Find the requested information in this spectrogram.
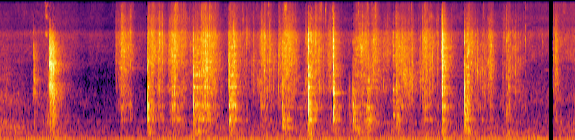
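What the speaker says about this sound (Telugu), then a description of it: "జీలకర్ర మెంతులు ఫ్రై అయిన తర్వాత ఎండుమిర్చి వేసుకోవాలి." Dried red chillies frying in hot oil with cumin and fenugreek, giving a close, steady sizzle broken by repeated stirring scrapes and light clinks of a utensil against the pan.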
